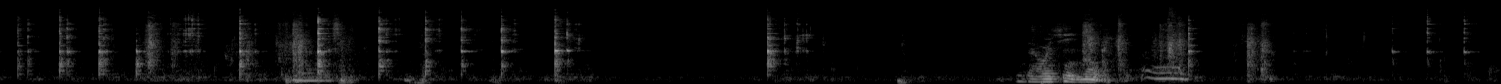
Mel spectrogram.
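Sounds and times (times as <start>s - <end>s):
cutlery clinking on dishes: 0.0s - 5.9s, 7.7s - 8.2s, 13.9s - 15.0s.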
